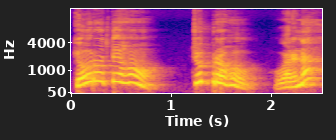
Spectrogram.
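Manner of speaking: shouting. A narrator's reading. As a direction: snap at the wailing children. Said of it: "चिल्लाकर बोली". (ऊँची आवाज़ में चिल्लाकर डांटना)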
